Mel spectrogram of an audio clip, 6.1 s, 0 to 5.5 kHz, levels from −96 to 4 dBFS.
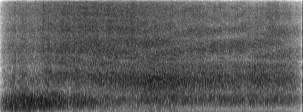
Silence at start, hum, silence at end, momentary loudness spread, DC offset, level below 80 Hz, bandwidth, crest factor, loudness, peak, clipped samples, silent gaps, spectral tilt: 0 s; none; 0 s; 5 LU; 0.5%; -28 dBFS; 5.4 kHz; 10 dB; -9 LUFS; 0 dBFS; 0.5%; none; -5.5 dB/octave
